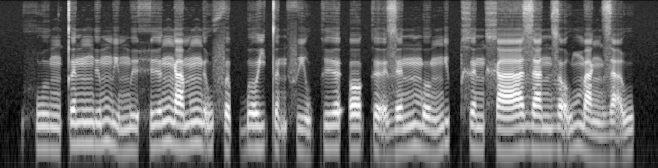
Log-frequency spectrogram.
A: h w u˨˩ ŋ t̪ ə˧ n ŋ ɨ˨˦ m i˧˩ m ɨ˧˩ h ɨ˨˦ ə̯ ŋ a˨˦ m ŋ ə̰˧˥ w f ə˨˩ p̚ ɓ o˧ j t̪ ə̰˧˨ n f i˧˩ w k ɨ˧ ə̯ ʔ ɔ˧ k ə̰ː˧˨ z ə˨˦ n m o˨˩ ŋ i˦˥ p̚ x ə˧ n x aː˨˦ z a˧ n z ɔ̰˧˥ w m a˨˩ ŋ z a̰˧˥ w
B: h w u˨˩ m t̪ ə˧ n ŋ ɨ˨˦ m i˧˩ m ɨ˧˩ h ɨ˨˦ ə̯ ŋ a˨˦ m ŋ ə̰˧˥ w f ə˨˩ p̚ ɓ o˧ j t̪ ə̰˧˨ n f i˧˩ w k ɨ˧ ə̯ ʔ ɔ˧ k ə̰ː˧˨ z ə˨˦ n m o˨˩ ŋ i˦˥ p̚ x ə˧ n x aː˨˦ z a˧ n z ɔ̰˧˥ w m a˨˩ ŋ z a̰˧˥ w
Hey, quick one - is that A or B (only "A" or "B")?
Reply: A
